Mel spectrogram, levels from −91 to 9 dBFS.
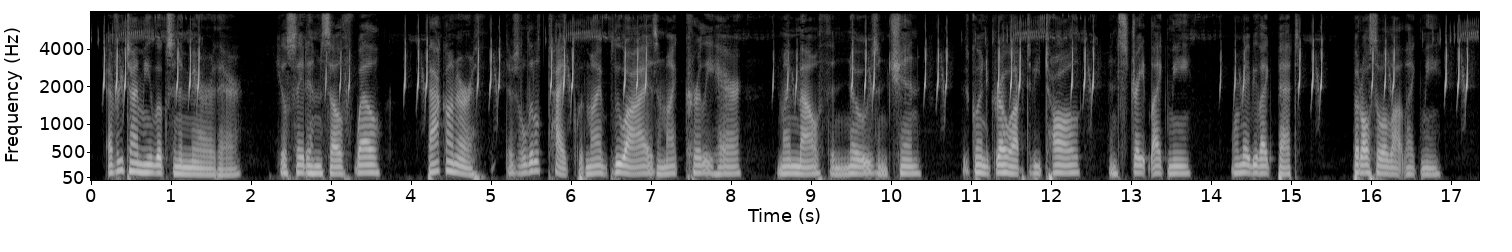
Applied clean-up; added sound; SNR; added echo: neural mask model RNNoise.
